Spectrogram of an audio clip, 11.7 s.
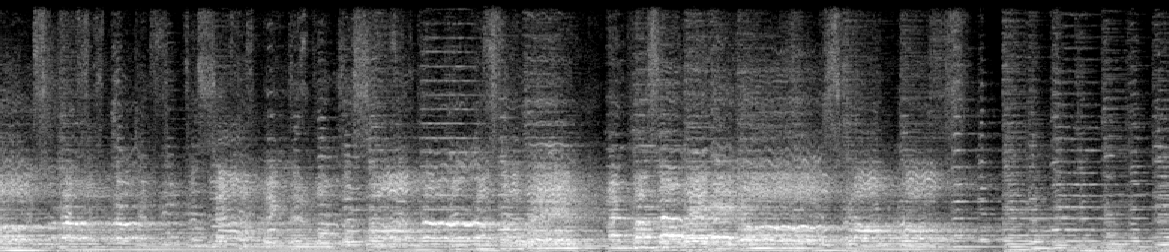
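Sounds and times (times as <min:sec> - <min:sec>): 
chorus singing: 0:00.0 - 0:11.6.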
